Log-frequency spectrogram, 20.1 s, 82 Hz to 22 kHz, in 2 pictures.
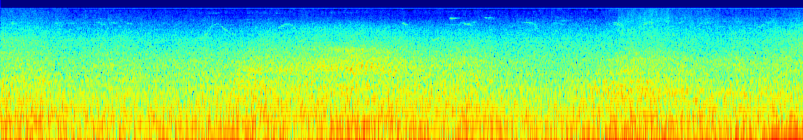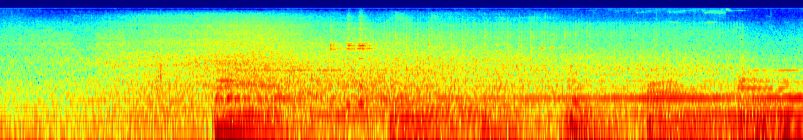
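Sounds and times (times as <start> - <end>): car approaching: 10.9 - 20.0
music of held notes: 12.7 - 20.0.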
